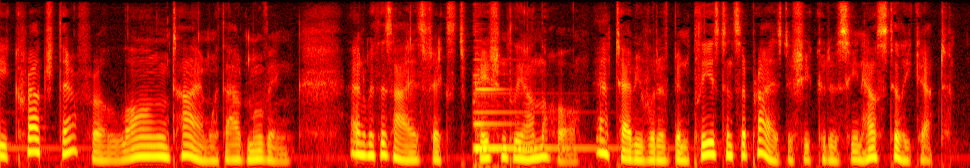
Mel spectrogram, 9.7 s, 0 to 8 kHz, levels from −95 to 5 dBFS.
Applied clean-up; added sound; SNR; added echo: none; Dishes, pots, and pans; 12 dB; none.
